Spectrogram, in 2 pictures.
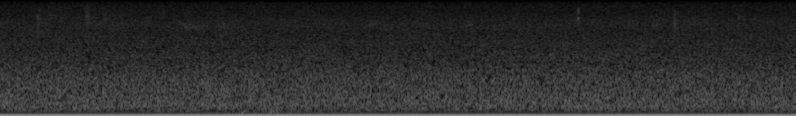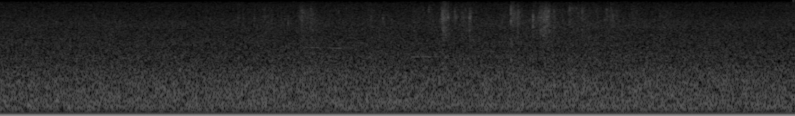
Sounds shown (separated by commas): Hermit Thrush song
